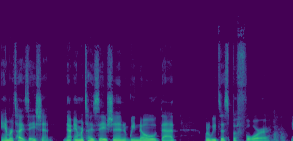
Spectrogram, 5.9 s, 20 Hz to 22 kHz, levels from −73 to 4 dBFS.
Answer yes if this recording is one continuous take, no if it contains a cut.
no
